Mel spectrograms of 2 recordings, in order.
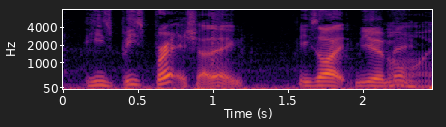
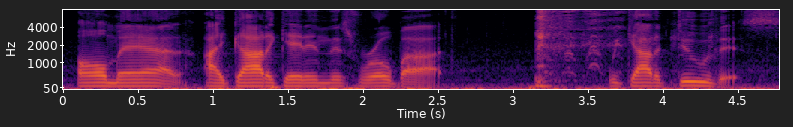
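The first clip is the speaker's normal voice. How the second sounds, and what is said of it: Put-on American accent. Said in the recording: “The main guy's American accent is so funny ... He's so like putting on an American.”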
